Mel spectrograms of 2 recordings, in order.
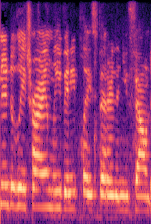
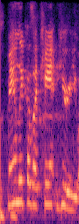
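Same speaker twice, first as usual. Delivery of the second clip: ordinary talk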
